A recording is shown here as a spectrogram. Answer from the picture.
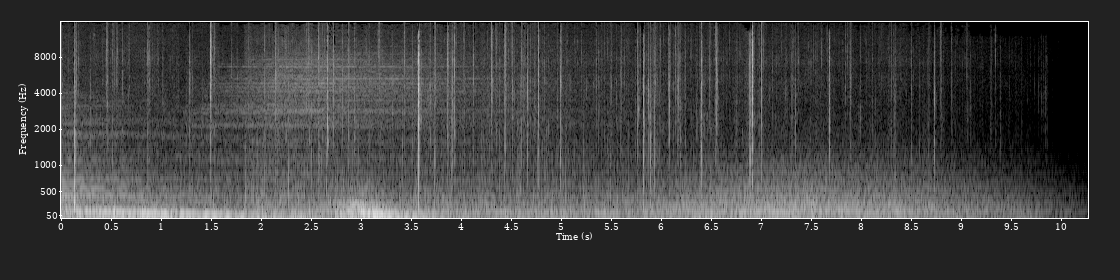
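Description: Fire burning in a rusty metal drum: scattered crackles and pops over a low rumble of flame, which swells about three seconds in and then fades out near the end.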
